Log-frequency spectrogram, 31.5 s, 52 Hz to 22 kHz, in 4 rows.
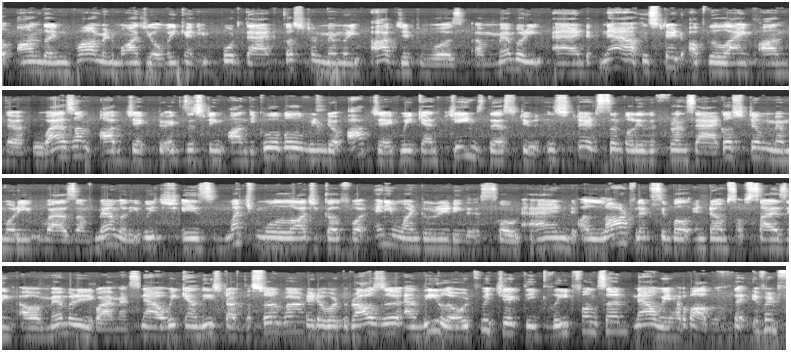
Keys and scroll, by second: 2.7-4.1 typing, 4.4 Return, 5.1-6.8 typing, 10.1-12.7 typing, 13.1 Return, 25.8 Up, 26.1 Return, 28.3 Up, 28.8 Return.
